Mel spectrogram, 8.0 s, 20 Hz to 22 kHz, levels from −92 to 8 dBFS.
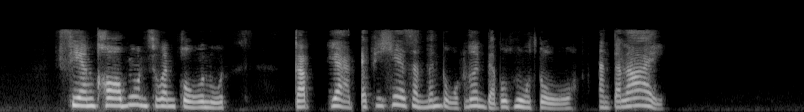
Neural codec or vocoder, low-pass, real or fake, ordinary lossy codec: codec, 16 kHz, 1.1 kbps, Voila-Tokenizer; 7.2 kHz; fake; AAC, 32 kbps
